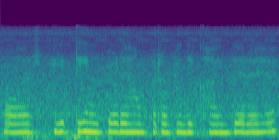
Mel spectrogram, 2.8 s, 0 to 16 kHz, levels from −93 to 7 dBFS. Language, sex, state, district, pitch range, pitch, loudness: Hindi, female, Chhattisgarh, Raipur, 220-230 Hz, 225 Hz, -13 LUFS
